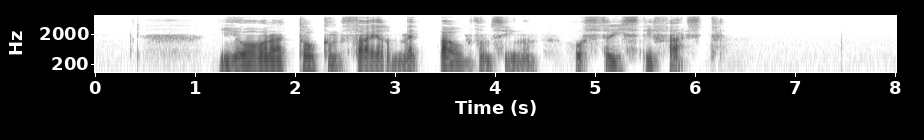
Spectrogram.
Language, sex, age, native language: Icelandic, male, 40-49, English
